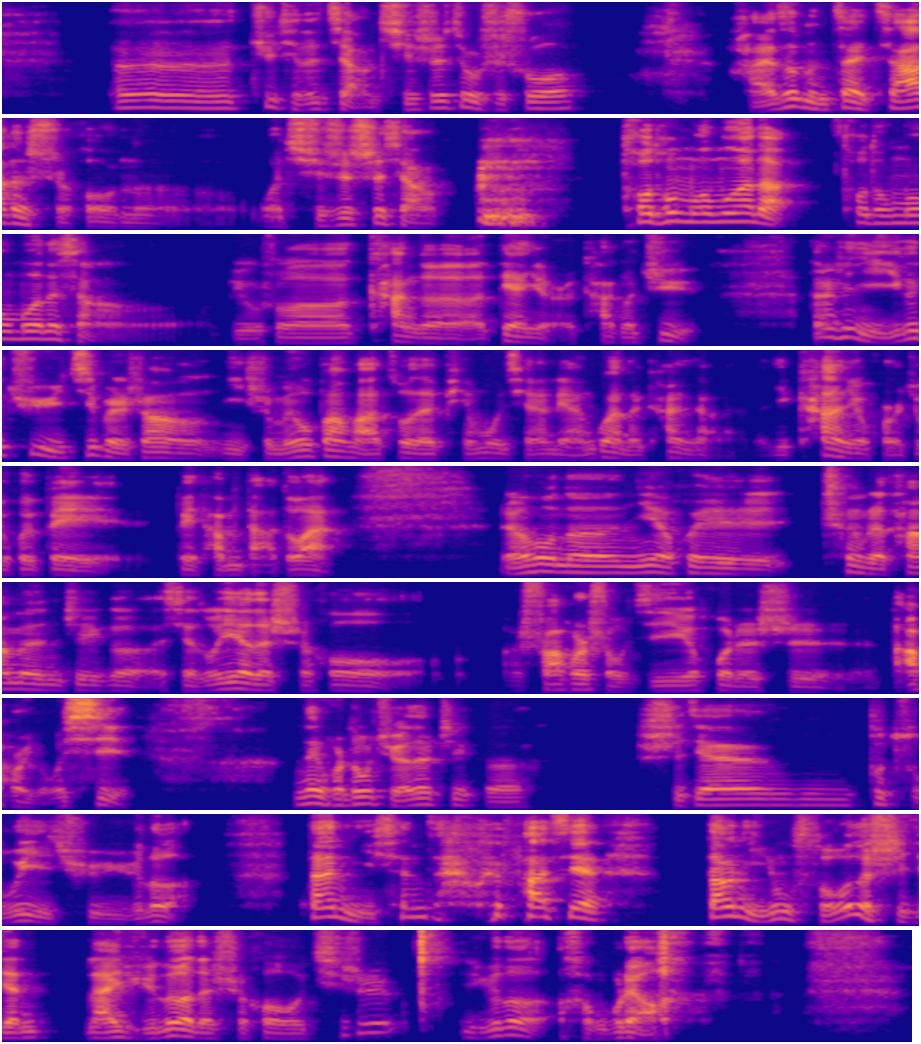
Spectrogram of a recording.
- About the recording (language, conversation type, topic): Chinese, advice, 子女离家后，空巢期的孤独感该如何面对并重建自己的生活？
- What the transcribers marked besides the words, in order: throat clearing; teeth sucking; laughing while speaking: "现在会发现"; tsk; chuckle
